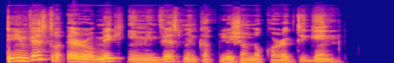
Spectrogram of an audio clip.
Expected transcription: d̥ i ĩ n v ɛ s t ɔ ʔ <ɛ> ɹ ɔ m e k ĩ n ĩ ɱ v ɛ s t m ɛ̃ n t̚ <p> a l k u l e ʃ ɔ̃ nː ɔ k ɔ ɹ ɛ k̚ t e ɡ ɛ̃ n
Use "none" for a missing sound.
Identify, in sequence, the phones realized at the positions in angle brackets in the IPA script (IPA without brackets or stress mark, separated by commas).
ɛ, k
